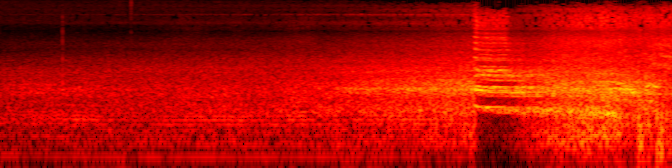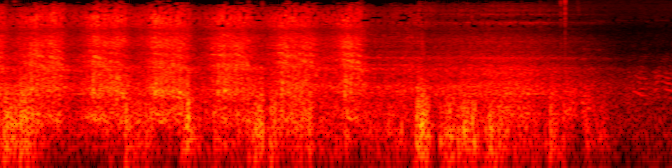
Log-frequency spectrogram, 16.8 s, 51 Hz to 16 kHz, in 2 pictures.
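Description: EU44 Husarz (Siemens Taurus) electric locomotive and its passenger coaches passing at speed: a rush that builds as it approaches, a short horn blast about six seconds in, then the wheels clattering rhythmically over rail joints as the coaches go by, dropping away just before the end.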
